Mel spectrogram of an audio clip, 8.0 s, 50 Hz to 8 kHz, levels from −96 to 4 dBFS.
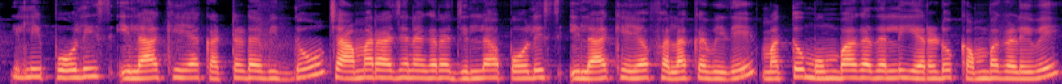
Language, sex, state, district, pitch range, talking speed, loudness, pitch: Kannada, female, Karnataka, Chamarajanagar, 200-220 Hz, 105 wpm, -17 LUFS, 210 Hz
